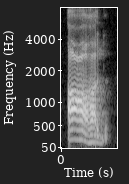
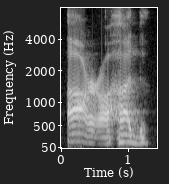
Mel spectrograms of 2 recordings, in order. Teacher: پہلے حمزہ کا ساؤنڈ آئے گا، پھر عین کا. حمزہ کو سختی سے پڑھیں گے. عین جو ہے یہ نارمل طریقے سے پڑھا جائے گا. بعض اوقات لوگ پڑھتے ہیں آہد، جھٹکا دیتے ہیں، جھٹکا نہیں دینا.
